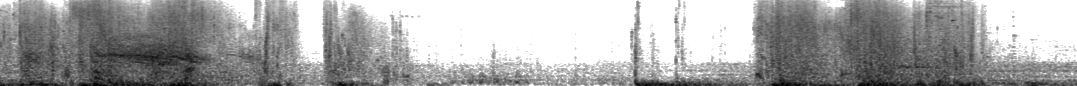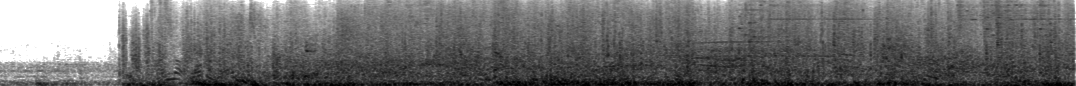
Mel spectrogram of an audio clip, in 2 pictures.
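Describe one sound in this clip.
Spells and weapons clash in a game's battle, with loud blasts and crackling.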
